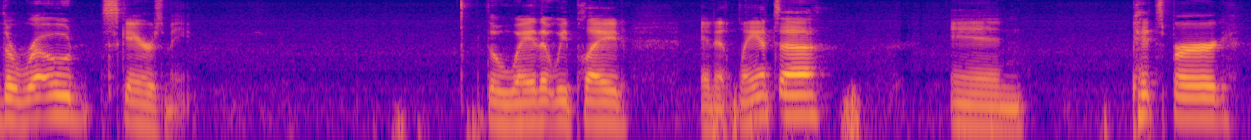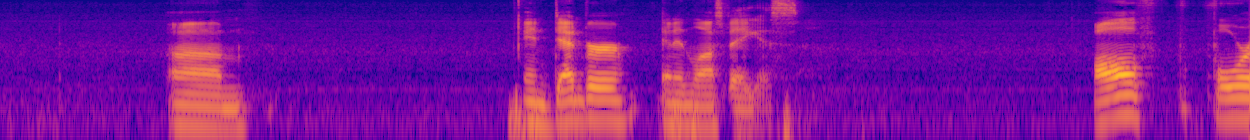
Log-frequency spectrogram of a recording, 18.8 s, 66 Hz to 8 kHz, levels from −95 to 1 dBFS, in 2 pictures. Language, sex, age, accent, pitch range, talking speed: English, male, 20-39, American, 105-130 Hz, 70 wpm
